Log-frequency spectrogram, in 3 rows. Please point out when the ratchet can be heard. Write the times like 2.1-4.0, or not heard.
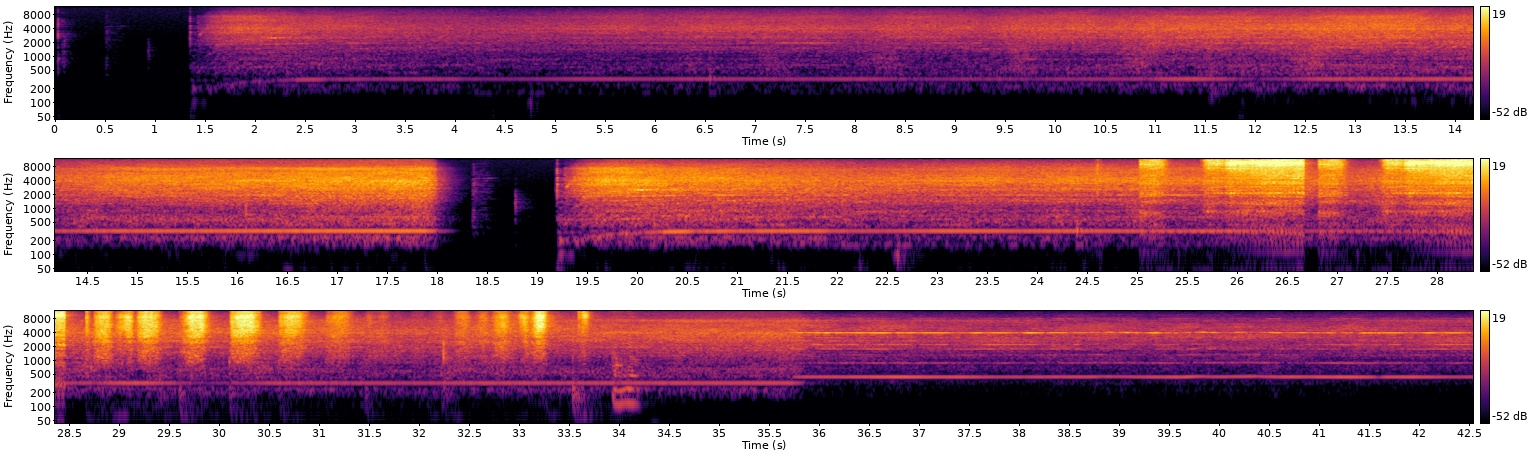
not heard.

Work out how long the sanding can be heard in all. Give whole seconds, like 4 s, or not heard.
10 s.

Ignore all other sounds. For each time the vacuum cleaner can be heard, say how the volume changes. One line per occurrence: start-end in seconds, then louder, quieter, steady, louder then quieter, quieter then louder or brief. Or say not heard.
0.0-42.5 louder then quieter.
